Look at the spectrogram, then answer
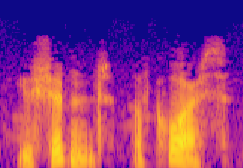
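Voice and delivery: low, hushed stranger's voice; wizard's reply. A narrator's reading. Sinister stranger to distrustful Michael, low and quiet. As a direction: answer softly and low, giving little away.

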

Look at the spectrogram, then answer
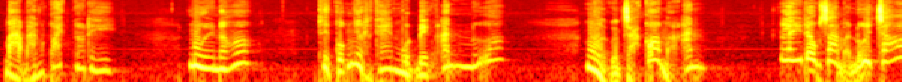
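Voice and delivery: put-on high, coaxing old neighbor woman voice; neighbor woman's coaxing whisper-talk. A narrator's reading. Neighbor urging Bà Hạnh to sell the dog, high coaxing voice. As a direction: lean in and coax her to sell the dog. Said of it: "bà Hương hàng xóm thủ thỉ rằng".

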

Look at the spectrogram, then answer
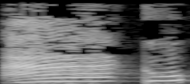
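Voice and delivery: high, furious mock shout; acted angry ruler. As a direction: roar it like an outraged ruler. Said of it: "Marah dia". (menirukan penguasa marah dengan teriakan tinggi)

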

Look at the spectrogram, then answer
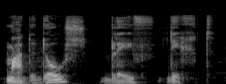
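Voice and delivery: ordinary delivery

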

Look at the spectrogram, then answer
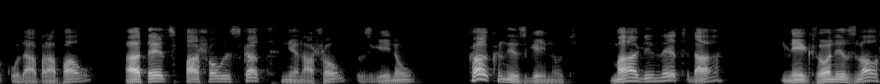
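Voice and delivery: put-on animated tale in a Caucasian accent; Givi holding forth. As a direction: pour out the saga as comic Givi. (Гиви увлечённо рассказывает с кавказским акцентом)

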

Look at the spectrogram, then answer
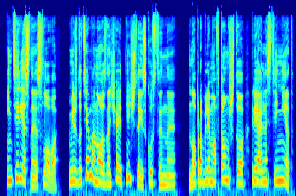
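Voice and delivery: put-on high, matter-of-fact girl voice; girl character. A narrator's reading. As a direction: voice a calm, knowing little girl.

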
